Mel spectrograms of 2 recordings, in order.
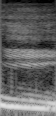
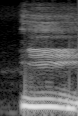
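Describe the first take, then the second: First: ই said lightly, with no push. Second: ই pushed out hard and loud; pressed ই. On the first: Teacher shows a light ই to the students. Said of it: "এটা একটু হালকা করে বলতেছি সাউন্ডটা". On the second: Teacher shows a stressed ই to the students. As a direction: give ই a firm press. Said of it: "চাপ দিয়ে বলতেছি". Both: Shown as a demonstration.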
